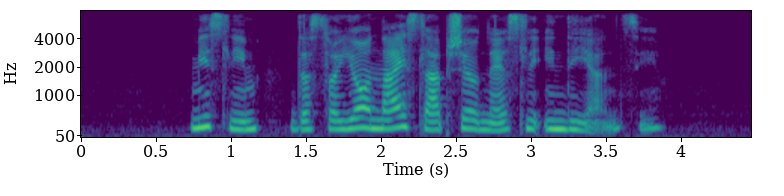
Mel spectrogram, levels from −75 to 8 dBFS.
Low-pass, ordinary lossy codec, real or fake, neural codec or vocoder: 7.2 kHz; none; real; none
